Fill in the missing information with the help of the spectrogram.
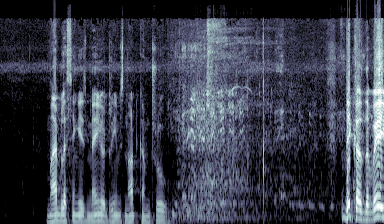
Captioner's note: laughter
